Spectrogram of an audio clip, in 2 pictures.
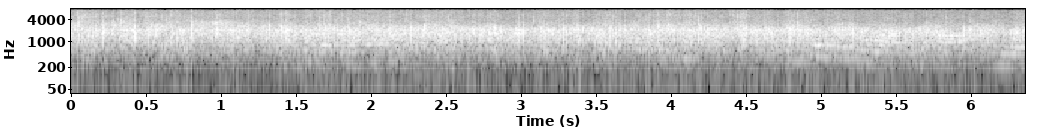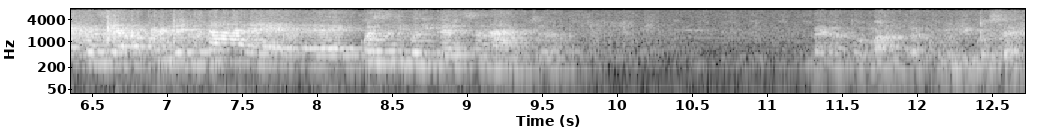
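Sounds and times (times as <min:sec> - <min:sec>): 
audience applause: 0:00.0 - 0:07.4
speech: 0:07.3 - 0:09.8.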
